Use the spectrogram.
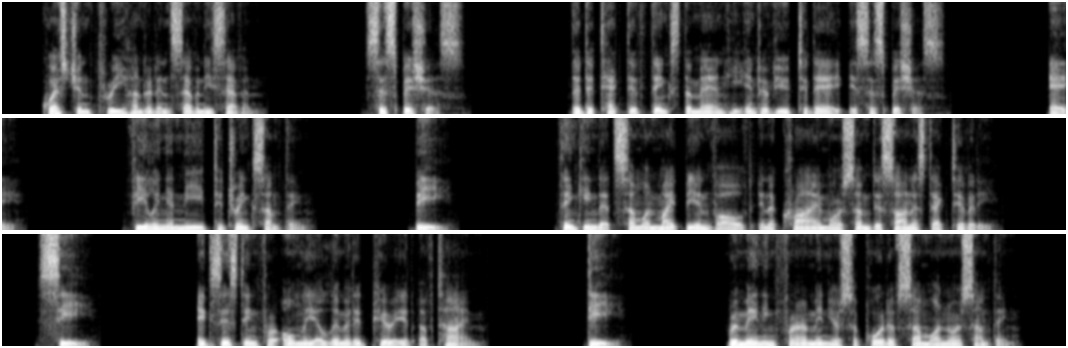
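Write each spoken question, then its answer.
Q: Suspicious.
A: B: Thinking that someone might be involved in a crime or some dishonest activity.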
